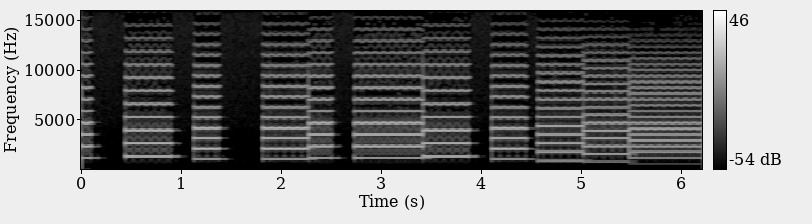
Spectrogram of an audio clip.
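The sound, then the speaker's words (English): A Nokia cell phone ringtone plays a tinny, synthesized, bouncy melody of short beeping notes, some held longer, clear, with no voices. “Or at least a Nokia cell phone version of ….”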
